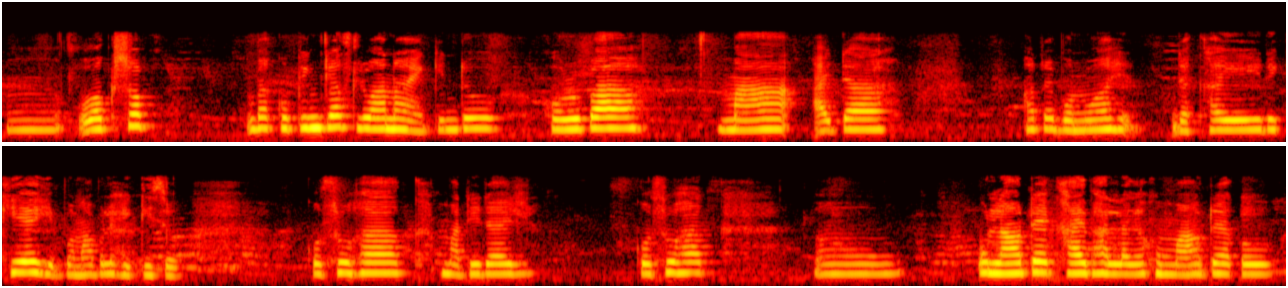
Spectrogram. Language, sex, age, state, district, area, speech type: Assamese, female, 45-60, Assam, Dibrugarh, rural, spontaneous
